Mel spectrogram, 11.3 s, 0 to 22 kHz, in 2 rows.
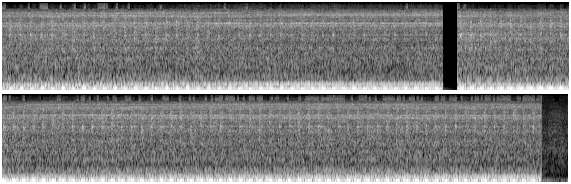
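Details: Honda B18B engine after injector fix, fuel return line hooked up: even, steady idle with smooth low firing pulses and a loud exhaust note, no stumble or skip; normal idle, misfire was the injectors all along.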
